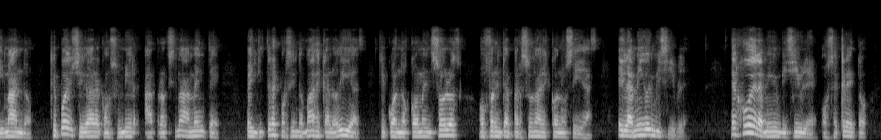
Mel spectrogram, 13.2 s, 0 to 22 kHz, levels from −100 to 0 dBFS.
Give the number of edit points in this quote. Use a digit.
1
